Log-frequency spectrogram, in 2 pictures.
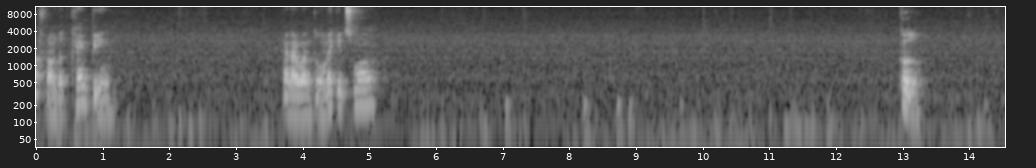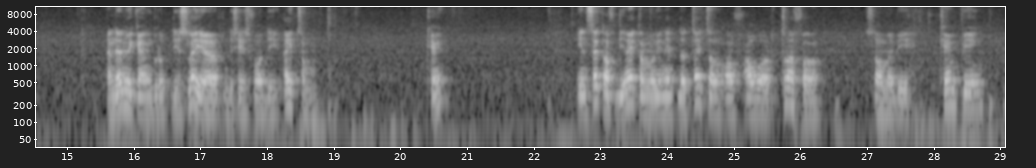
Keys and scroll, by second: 0.2 super+c, 0.8 super+c, 2.0 shift+super+v, 10.2 alt+shift+Right, 10.9 alt+Right, 11.1 alt+Right, 11.3 alt+Right, 11.6 alt+Right, 12.9 alt+Right, 13.8 super+=, 16.7 super+g.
